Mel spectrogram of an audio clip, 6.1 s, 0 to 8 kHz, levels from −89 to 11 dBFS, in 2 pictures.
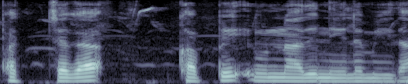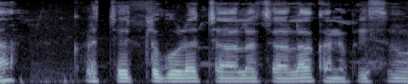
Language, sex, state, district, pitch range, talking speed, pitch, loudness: Telugu, male, Andhra Pradesh, Sri Satya Sai, 115-125 Hz, 120 wpm, 120 Hz, -19 LUFS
